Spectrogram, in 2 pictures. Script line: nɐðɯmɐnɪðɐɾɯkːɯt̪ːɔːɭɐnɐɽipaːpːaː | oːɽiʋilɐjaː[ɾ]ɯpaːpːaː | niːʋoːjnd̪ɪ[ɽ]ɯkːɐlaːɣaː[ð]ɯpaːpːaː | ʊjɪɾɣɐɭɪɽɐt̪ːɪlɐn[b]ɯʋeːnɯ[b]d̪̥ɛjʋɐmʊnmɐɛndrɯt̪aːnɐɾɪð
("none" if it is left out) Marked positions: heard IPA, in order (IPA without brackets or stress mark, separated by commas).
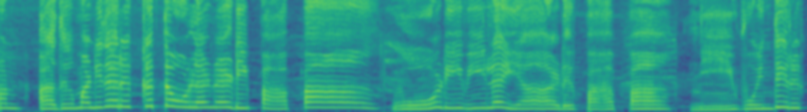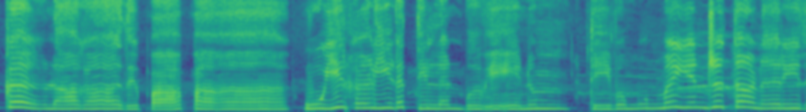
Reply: ɽ, ɾ, ð, b, m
